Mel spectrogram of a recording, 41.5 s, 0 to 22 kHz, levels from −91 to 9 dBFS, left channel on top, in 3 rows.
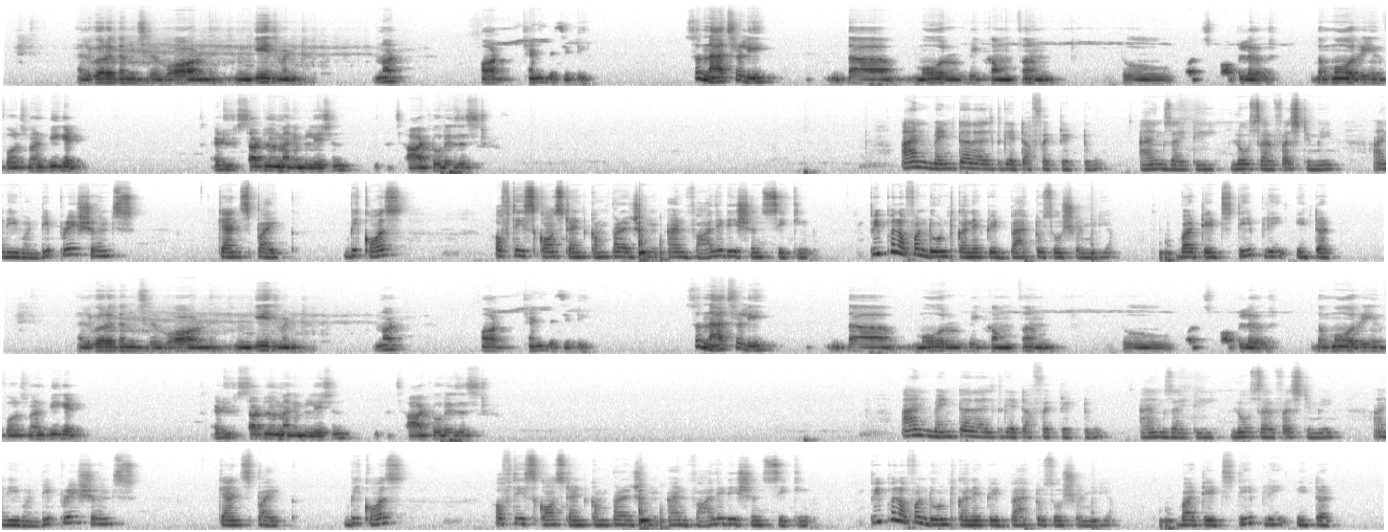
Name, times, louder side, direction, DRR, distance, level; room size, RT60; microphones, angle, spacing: voice 1, 0.7-3.1 3.7-4.0 4.8-5.9 6.9-7.7 8.3-10.5 11.2-12.7 13.1-14.7 16.0-17.3 17.9-18.6, left 3 dB, 25° left, 0.3 m, -22 dB
voice 2, 22.8-24.9 25.2-27.2 27.5-29.0 29.8-30.5 31.1-31.7 32.6-35.8 36.4-38.8 39.2-40.9, left 2 dB, 80° left, 0.7 m, -26 dB
4.8 x 3.3 x 2.4 m
head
